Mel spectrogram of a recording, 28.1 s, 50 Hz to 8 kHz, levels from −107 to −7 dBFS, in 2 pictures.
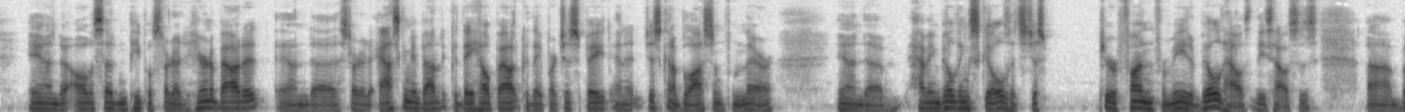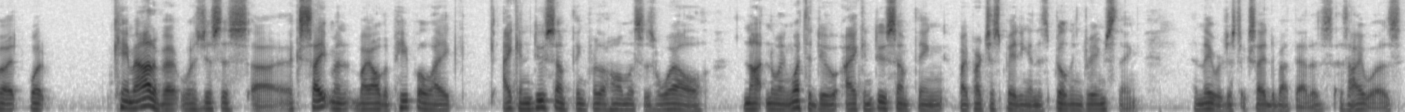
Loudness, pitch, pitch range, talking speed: -31 LUFS, 105 Hz, 95-115 Hz, 215 wpm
